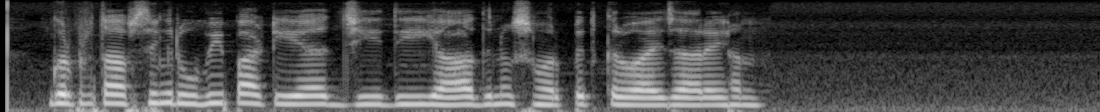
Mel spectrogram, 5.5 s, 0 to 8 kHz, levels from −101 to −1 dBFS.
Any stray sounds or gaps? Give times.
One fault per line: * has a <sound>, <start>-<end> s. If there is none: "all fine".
all fine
